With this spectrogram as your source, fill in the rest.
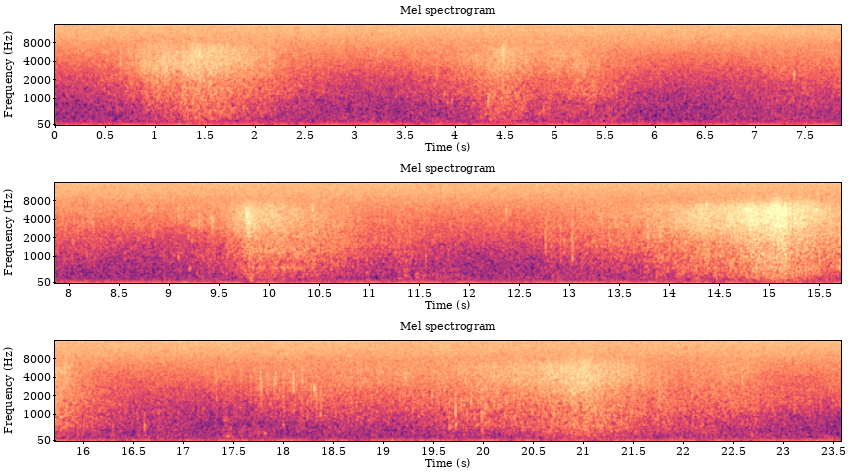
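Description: Waves wash against rocks below in slow surges.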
